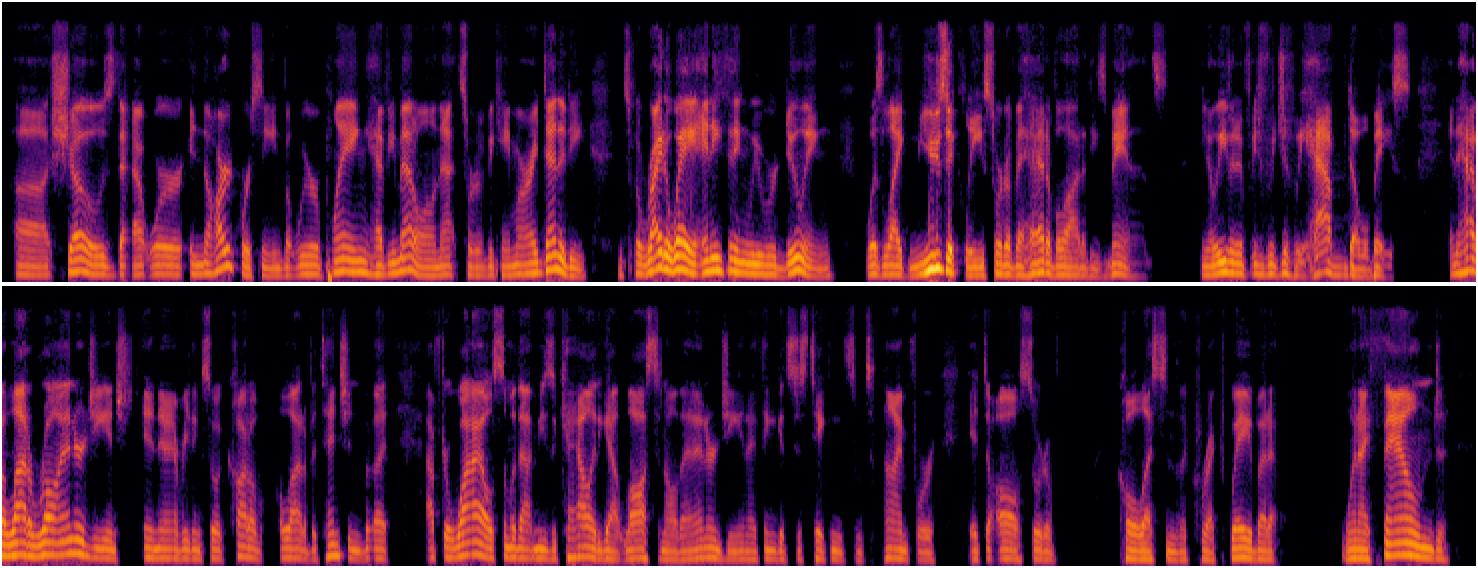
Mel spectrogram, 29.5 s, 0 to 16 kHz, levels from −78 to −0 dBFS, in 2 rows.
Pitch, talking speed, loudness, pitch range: 115 Hz, 220 wpm, -22 LUFS, 105-130 Hz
